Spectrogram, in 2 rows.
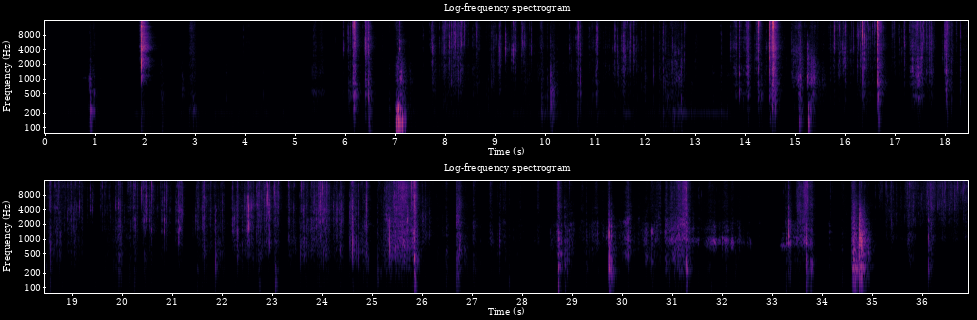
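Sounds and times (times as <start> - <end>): packaging tearing and crinkling: 7.7 - 26.2, 35.0 - 36.9.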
